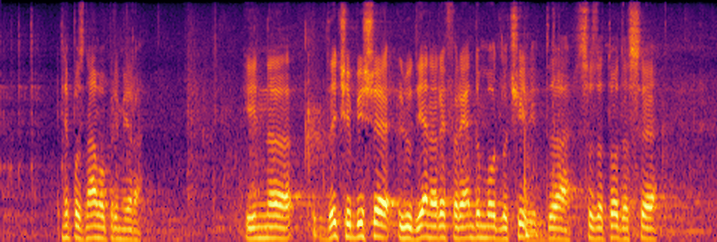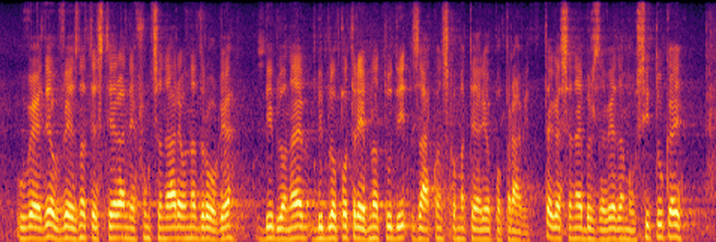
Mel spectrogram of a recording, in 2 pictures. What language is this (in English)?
Slovenian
